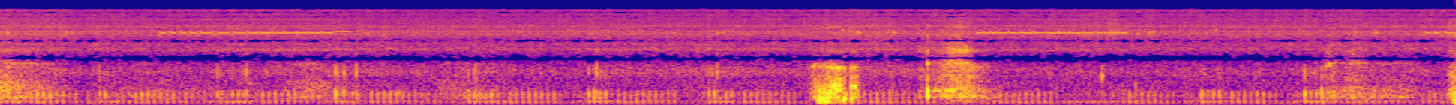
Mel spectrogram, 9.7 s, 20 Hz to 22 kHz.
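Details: Pet cat Luna purrs while being stroked indoors, recorded November 24, 2016; a continuous low, even purr broken near the middle by a brief burst of human speech and some handling noise.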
